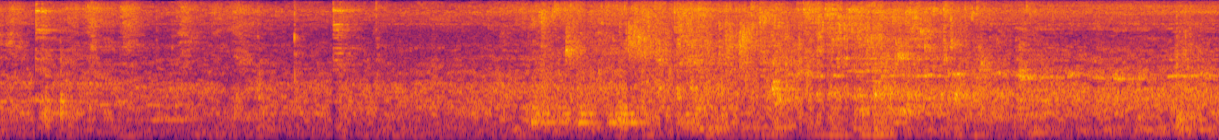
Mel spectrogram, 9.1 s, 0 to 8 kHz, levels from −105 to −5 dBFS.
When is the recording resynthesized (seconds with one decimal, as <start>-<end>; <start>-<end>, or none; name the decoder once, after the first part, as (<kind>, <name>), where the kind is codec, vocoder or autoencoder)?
none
